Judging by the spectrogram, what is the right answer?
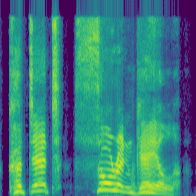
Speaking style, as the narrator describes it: Markham yells

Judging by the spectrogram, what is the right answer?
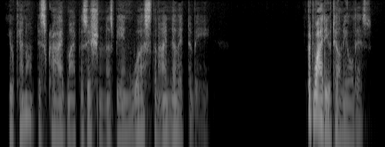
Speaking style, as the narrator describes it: She felt all the justice of his words and only said softly

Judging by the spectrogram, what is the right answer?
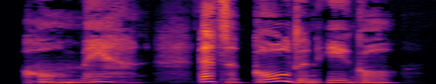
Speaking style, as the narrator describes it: whispered Jack

